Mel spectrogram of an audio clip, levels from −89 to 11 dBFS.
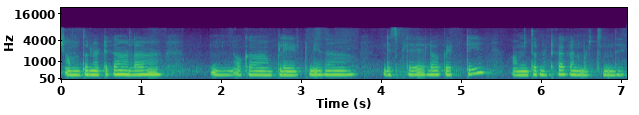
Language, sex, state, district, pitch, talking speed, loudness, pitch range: Telugu, female, Andhra Pradesh, Visakhapatnam, 180 Hz, 75 wpm, -15 LUFS, 170-185 Hz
